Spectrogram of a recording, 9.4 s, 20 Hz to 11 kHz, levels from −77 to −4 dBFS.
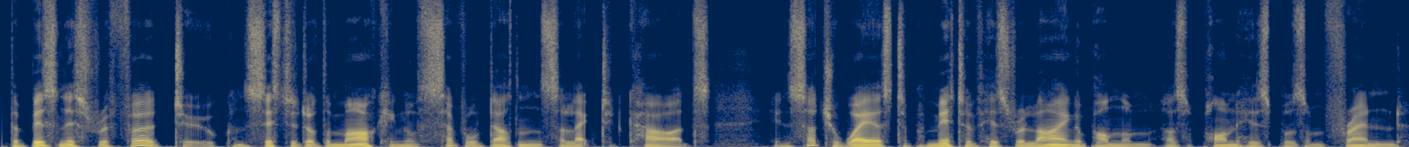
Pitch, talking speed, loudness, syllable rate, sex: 100 Hz, 190 wpm, -22 LUFS, 5.4 syllables/s, male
